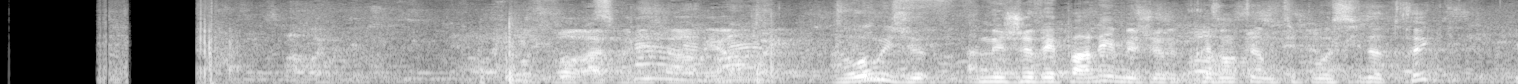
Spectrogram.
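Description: A man talks casually nearby in a room.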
